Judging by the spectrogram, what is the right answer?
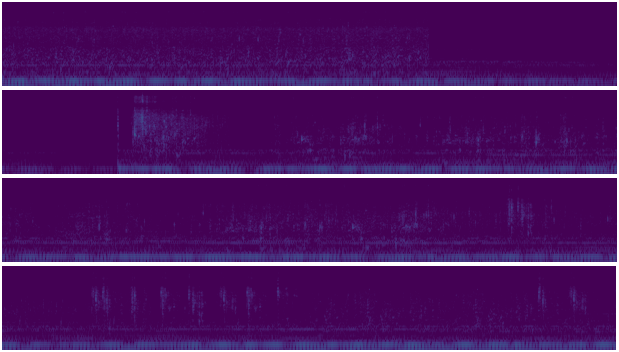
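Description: A cave waterfall in the game DDO pours with a constant rushing, trickling roar that drops away briefly, then returns, steady and fairly close, with no talking.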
